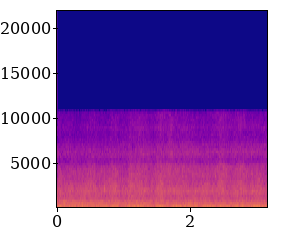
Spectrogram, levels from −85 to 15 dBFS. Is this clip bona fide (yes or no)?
yes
